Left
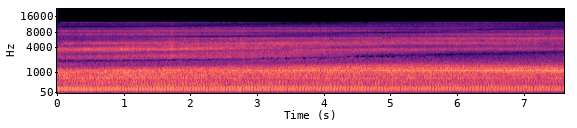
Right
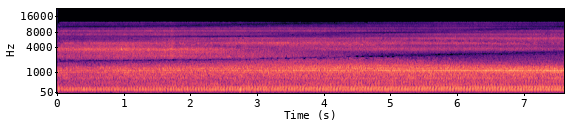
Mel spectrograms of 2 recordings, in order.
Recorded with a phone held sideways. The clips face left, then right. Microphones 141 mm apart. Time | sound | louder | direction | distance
0.0 | a lawn mower | left 7 dB | 45° left (ahead or behind) | ?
